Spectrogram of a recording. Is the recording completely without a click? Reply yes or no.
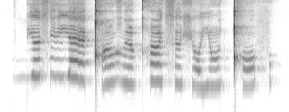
no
